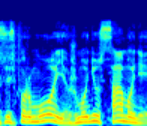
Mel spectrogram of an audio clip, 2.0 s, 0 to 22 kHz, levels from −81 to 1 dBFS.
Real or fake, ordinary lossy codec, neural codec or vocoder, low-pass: real; AAC, 64 kbps; none; 10.8 kHz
